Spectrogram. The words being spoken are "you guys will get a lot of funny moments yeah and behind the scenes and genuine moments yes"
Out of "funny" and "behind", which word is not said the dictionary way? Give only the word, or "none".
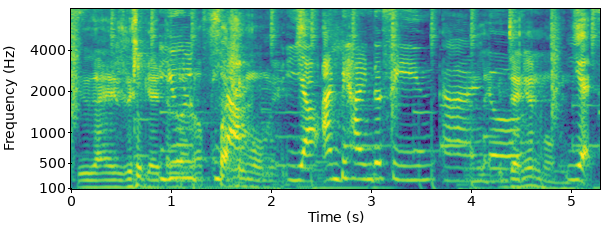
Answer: funny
